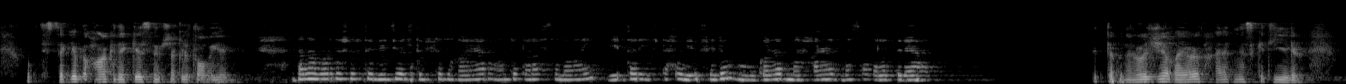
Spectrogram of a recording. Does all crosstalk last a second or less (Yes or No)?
Yes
